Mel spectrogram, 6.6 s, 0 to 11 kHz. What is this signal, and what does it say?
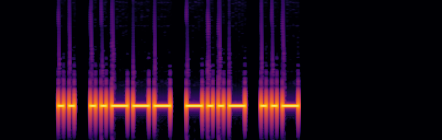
Morse code, heard as a keyed tone, about 16 wpm, 700 Hz. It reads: I2XU
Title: DXCC-100 Call Signs - 4 Characters - 15wpm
